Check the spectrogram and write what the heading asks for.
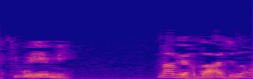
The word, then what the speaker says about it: Om: pronunciar o sânscrito corretamente aqui há uma fusão não se pronunciam estas letras separadamente pronuncia-se om e a questão do M que é uma questão curiosa também e interessante é que o m na verdade não é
